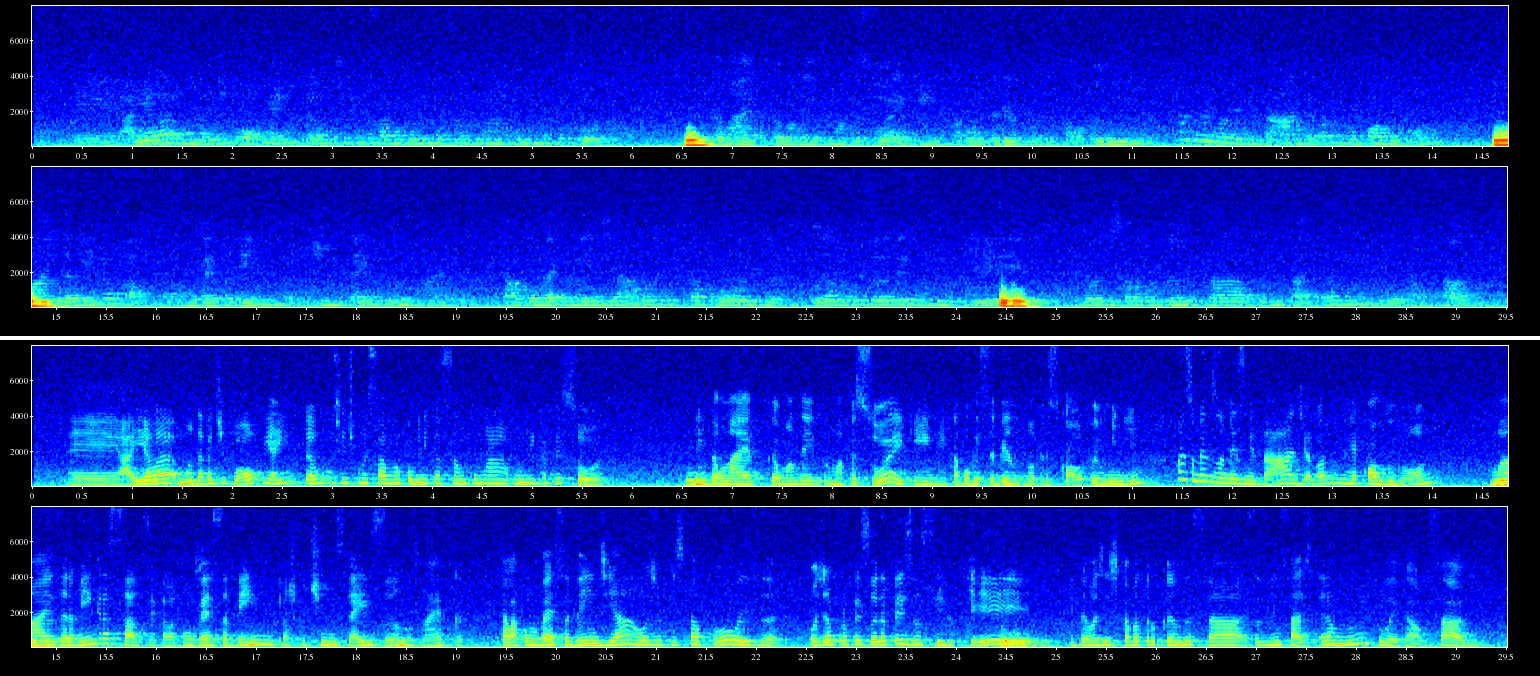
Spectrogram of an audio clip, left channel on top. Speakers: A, on the right (about 85°); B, on the left (about 75°).
A: eh, aí ela mandava de volta, e aí então a gente começava uma comunicação com uma única pessoa.
B: uhum,
A: Então, na época, eu mandei para uma pessoa e quem acabou recebendo na outra escola foi um menino, mais ou menos da mesma idade, agora eu não me recordo o nome, mas
B: uhum,
A: era bem engraçado, assim, aquela conversa bem, eu acho que eu tinha uns 10 anos na época, aquela conversa bem de, ah, hoje eu fiz tal coisa, hoje a professora fez não sei o quê.
B: uhum,
A: Então, a gente ficava trocando essa- essas mensagens. Era muito legal, sabe?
